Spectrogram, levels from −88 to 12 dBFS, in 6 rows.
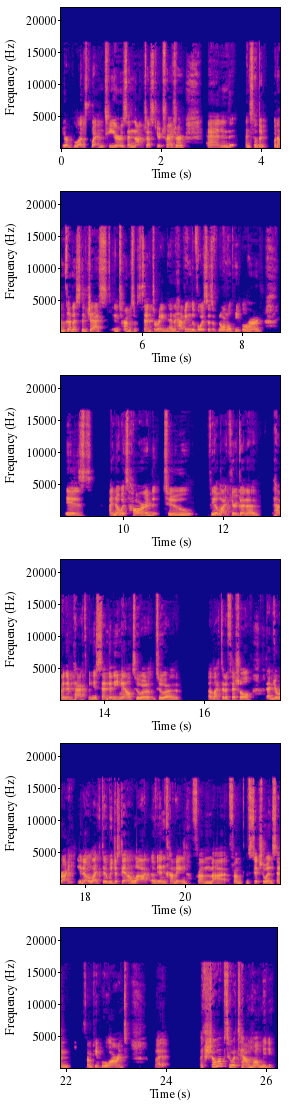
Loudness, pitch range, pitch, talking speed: -16 LUFS, 145-215 Hz, 170 Hz, 200 wpm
